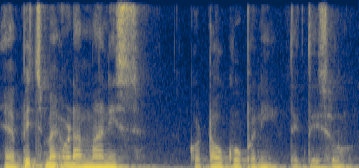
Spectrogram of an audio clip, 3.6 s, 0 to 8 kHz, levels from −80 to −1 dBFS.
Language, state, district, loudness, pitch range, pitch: Nepali, West Bengal, Darjeeling, -16 LUFS, 100-110 Hz, 110 Hz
